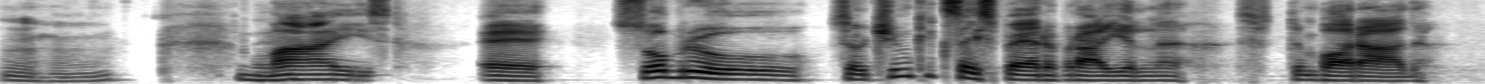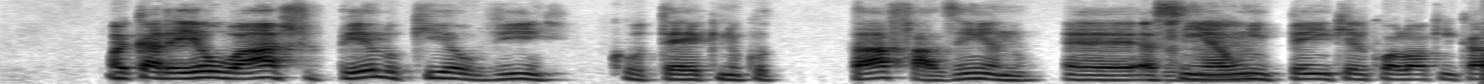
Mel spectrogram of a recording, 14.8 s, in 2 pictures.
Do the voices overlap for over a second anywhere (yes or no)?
no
